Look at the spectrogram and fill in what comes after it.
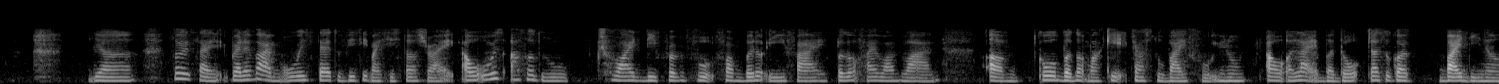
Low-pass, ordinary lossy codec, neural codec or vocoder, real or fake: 5.4 kHz; AAC, 24 kbps; vocoder, 22.05 kHz, 80 mel bands, HiFi-GAN; fake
